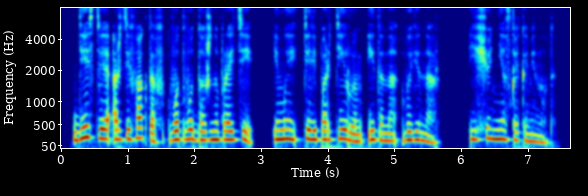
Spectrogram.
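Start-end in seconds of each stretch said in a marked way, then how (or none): none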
